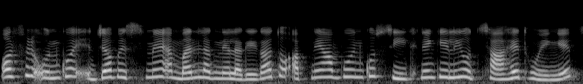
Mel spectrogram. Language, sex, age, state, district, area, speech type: Hindi, female, 18-30, Madhya Pradesh, Jabalpur, urban, spontaneous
